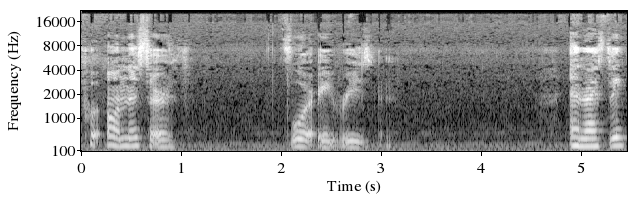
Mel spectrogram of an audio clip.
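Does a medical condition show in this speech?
Yes: cerebral palsy.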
